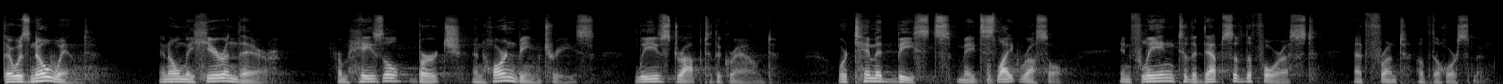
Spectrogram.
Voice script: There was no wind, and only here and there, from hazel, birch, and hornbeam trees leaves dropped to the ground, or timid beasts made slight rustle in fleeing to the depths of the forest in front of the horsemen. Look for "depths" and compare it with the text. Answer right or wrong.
right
